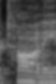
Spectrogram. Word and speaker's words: Taney: Post World War II, Justice Taney and throughout 19th, 20th century history, Justice Taney or Taney, however you want to pronounce it, becomes fairly, ridiculed for this decision,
